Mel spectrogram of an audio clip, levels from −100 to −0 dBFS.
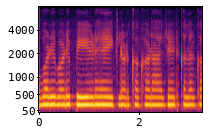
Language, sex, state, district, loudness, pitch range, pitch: Hindi, female, Maharashtra, Washim, -14 LUFS, 215-220 Hz, 220 Hz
